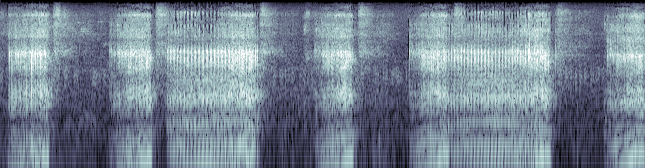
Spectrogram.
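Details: Bulldogs asleep, snoring loudly: raspy, buzzing inhalations lasting one to three seconds, separated by quieter wheezing exhales, repeating in an uneven rhythm.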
